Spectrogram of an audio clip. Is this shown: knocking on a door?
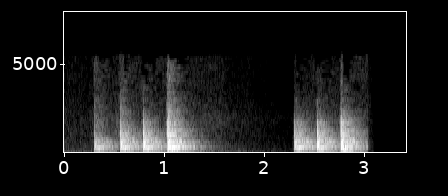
yes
